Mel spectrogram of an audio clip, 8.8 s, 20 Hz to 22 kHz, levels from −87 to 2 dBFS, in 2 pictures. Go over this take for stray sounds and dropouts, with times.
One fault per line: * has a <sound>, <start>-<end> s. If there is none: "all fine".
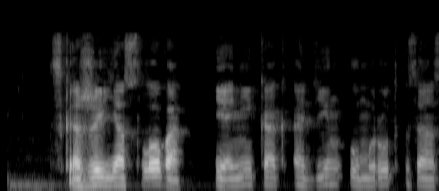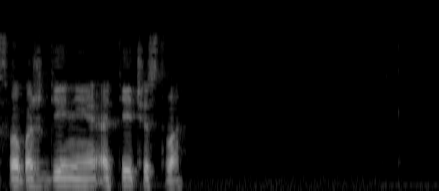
all fine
